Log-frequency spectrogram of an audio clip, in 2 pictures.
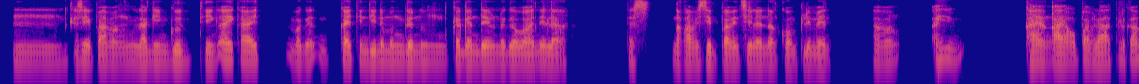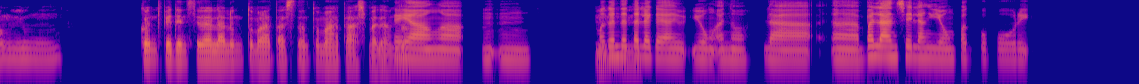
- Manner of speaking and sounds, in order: tongue click; other background noise; in English: "compliment"; tapping
- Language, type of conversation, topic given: Filipino, podcast, Ano ang papel ng pamilya sa paghubog ng isang estudyante, para sa iyo?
